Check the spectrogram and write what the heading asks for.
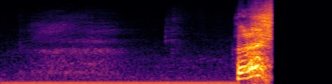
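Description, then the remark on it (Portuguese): A single loud, abrupt sneeze bursts out near the end, breathy and hissy and cut off sharply, following a stretch of quiet steady low hum with no talking. “Saúde.”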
